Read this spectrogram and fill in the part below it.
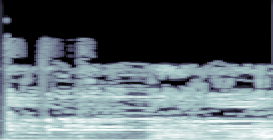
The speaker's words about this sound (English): All of a sudden, you hear this loud recording of a rooster's crow over and over again.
